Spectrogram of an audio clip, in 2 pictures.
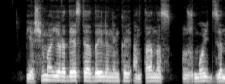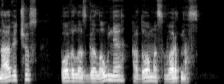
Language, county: Lithuanian, Utena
